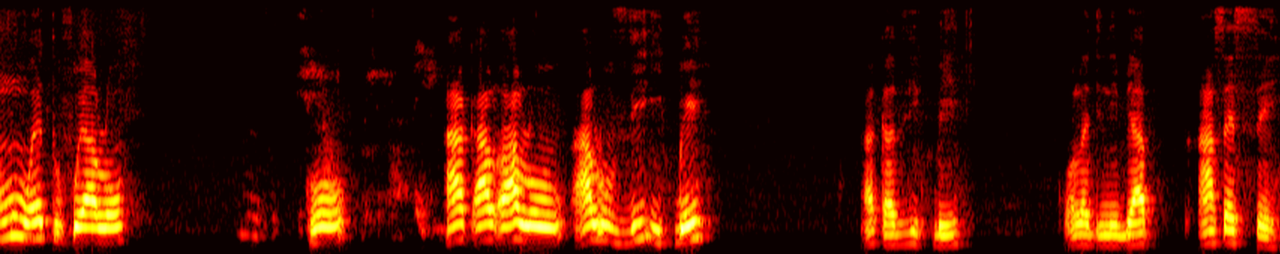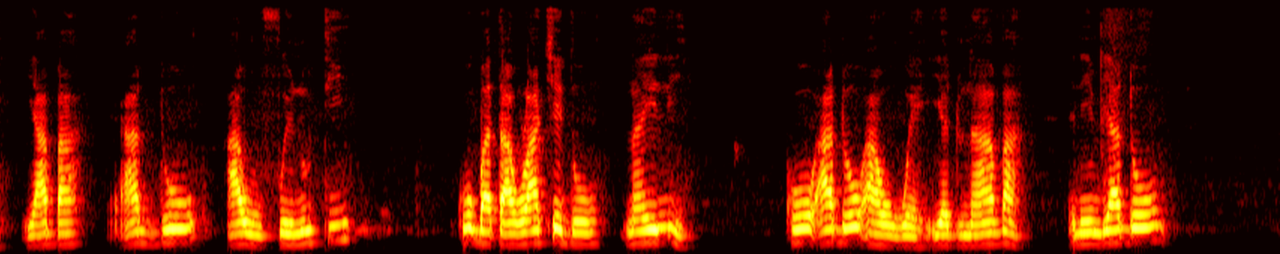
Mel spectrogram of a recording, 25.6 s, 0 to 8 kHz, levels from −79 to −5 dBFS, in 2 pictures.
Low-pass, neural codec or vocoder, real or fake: 7.2 kHz; none; real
